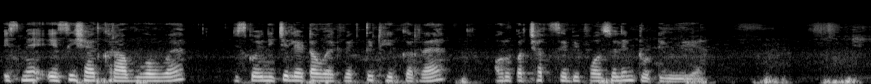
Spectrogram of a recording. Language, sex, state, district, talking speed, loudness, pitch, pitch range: Hindi, female, Haryana, Charkhi Dadri, 170 wpm, -19 LUFS, 175 Hz, 165-185 Hz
